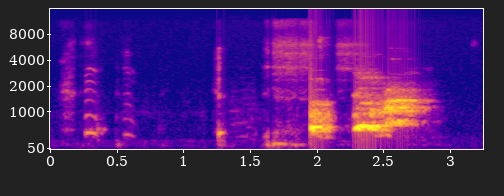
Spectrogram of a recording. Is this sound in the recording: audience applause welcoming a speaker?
no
